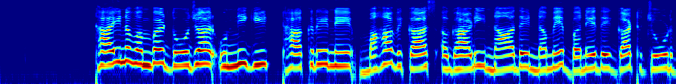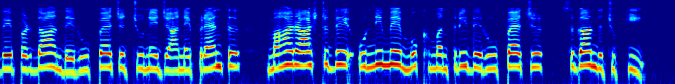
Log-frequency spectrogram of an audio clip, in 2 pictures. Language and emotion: Dogri, neutral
